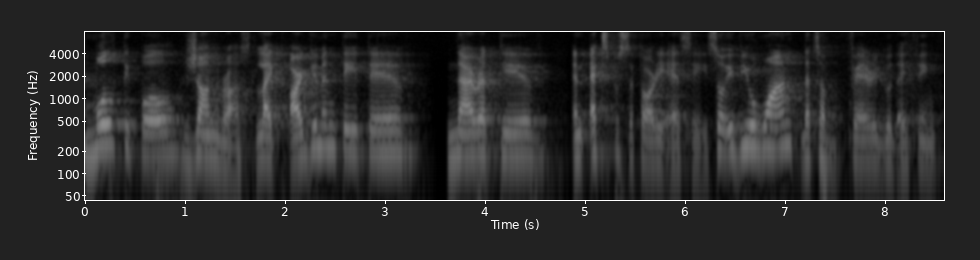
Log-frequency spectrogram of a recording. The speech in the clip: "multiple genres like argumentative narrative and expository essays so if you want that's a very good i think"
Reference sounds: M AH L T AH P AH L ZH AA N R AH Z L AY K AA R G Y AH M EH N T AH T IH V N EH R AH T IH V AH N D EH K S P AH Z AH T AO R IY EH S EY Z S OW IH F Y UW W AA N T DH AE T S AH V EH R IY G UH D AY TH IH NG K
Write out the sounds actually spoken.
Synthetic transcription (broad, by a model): M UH L T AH P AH L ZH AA N R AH S L AY K AA R G Y AH M EH N T AH T IH V N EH R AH T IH V AH N D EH K S P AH S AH T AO R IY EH S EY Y S OW IH F Y UW W AA N T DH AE T S AH V EH R IY G UH D AY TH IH NG K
